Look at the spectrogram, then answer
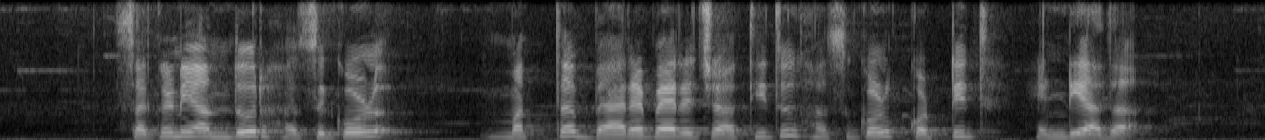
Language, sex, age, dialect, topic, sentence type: Kannada, female, 18-24, Northeastern, agriculture, statement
